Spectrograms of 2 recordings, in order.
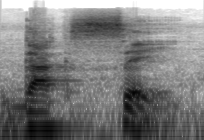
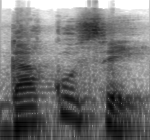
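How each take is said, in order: First: The 'u' after the 'k' is dropped. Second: The 'u' after the 'k' is clearly pronounced. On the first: The speaker calls it right. "কিন্তু উচ্চারণের বেলায় বলবো গাকসেই" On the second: The speaker calls it wrong. "কিন্তু গাকুসেই না বলে আমরা বলবো গাকসেই"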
